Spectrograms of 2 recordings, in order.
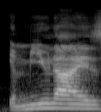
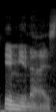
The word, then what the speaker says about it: immunize: them their shots immunize immunize there you go I think you just put the syllable in the wrong spot I do that the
